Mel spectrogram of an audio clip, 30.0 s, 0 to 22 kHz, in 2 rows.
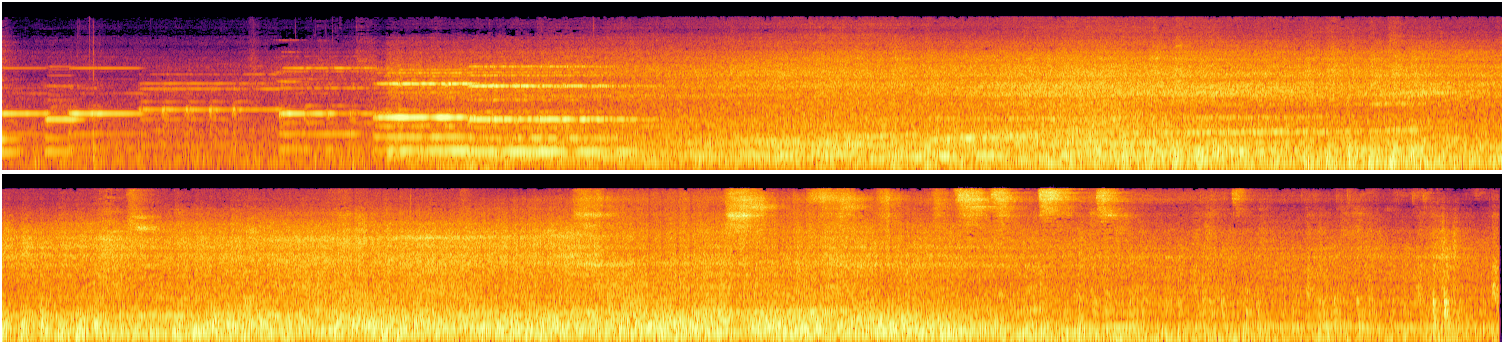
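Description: Korail Line 4 Class 341000 electric multiple unit departing and accelerating past. First its traction inverter and motors give a series of steady tones that step in pitch. Then a whine rises in pitch, and as the cars go by it gives way to steady wheel-and-rail noise with sharp high clicks.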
